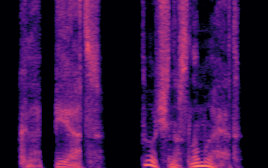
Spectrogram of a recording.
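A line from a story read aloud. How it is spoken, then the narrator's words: Whispered. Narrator (Russian): прошептал я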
